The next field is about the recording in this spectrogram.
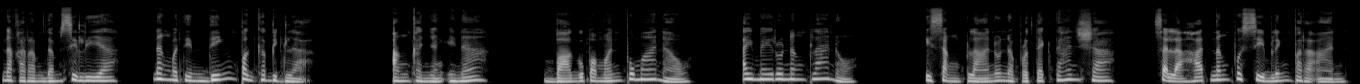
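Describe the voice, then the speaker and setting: A woman narrates a scripted drama in a lowish, mellow voice. The delivery is that of a storyteller, and the sound is dry and close, with no room on it. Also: lively intonation, a little slow, pauses often, dry recording.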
